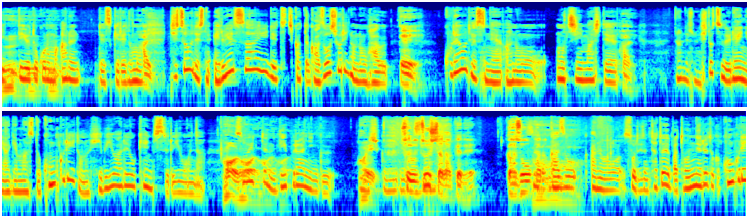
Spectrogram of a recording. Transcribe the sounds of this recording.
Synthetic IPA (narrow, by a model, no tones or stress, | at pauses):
it̪ːe̞jɯ̟ːt̪o̞ko̞ɾo̞mo̞ʔaɾɯ̟nd̪e̞sɨ̥ke̞ɾe̞d̪o̞mo̞d͡ʑit͡sɨβad̪e̞sɨne̞ʔeɾɯ̟e̞sɨaid̪e̞t͡sɨ̥t͡ɕi̥kat̪ːaɡazo̞ːɕo̞ɾʲino̞no̞ːɦaɯ̟e | ko̞ɾe̞o̞d̪e̞sɨne̞ʔano̞mo̞t͡ɕiːmaɕi̥t̪e̞ai | nãnd̪eɕoneçi̥t̪o̞t͡sɨɾe̞ːɲ̟iaɡe̞masɨ̥t̪o̞kõŋkɯ̟ɾʲiːt̪o̞no̞çibʲiβaɾe̞o̞kẽ̞ɲ̟t͡ɕi̥sɨɾɯ̟jo̞ːna̰ | so̞ːit̪ːenod̪ʲipɯ̟ɾaɲ̟ĩŋɡɯ̟̰ | oi̥kɯ̟ɲisoɾeɯ̟t͡sɨːɕi̥t̪ad̪ake̞d̪e̞ | ɡ̥azo̞ːkaɾɡazo̞ːano̞so̞ːd̪e̞sɨnet̪at̪oe̞bat̪õ̞nːe̞ɾɯ̟t̪o̞kakõ̞ŋkɯ̟ɾʲiː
